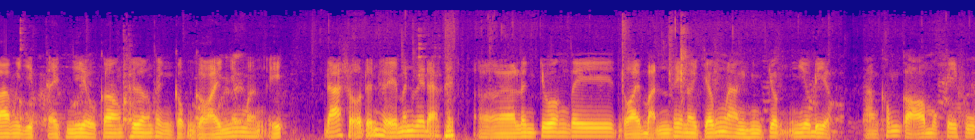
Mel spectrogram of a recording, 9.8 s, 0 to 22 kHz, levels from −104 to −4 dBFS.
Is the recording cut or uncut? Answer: uncut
